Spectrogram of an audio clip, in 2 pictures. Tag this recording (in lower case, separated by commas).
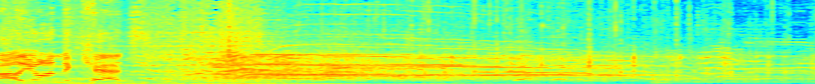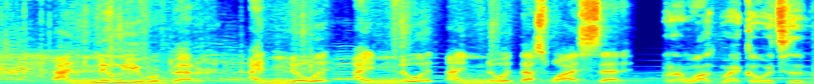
music, speech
